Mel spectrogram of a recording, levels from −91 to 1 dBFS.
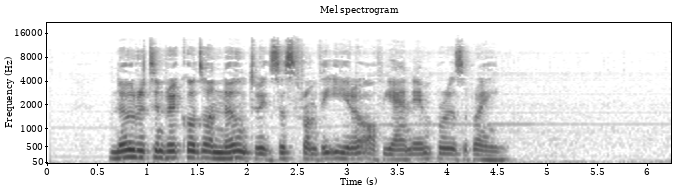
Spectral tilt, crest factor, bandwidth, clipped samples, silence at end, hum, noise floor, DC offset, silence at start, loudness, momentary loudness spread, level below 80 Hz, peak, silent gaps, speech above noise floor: -3.5 dB/octave; 18 dB; 14.5 kHz; under 0.1%; 1.6 s; none; -67 dBFS; under 0.1%; 0.6 s; -28 LUFS; 9 LU; -62 dBFS; -12 dBFS; none; 39 dB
